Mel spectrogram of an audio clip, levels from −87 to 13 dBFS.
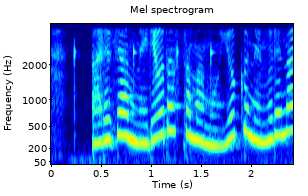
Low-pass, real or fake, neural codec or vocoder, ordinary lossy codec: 3.6 kHz; real; none; none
